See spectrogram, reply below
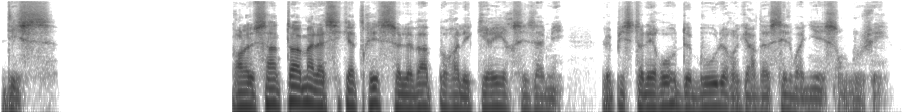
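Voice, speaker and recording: A man narrating an audiobook in a measured, even reading. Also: low-pitched, slightly rough, no room sound, clean studio sound.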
